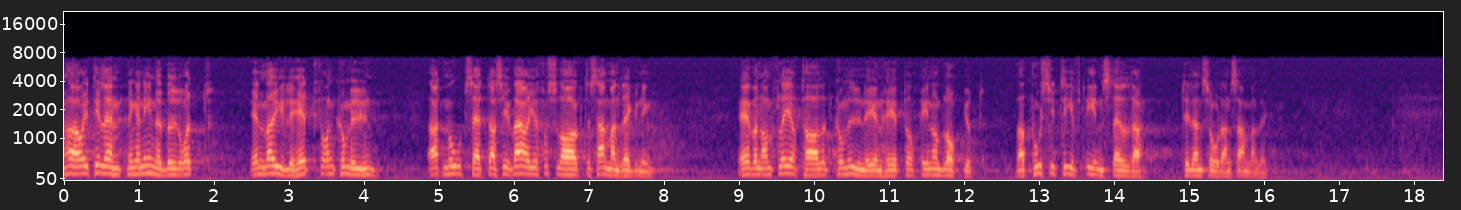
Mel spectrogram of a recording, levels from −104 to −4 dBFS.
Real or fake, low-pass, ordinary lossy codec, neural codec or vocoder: fake; 7.2 kHz; none; codec, 16 kHz, 16 kbps, FunCodec, trained on LibriTTS, 50 frames a second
